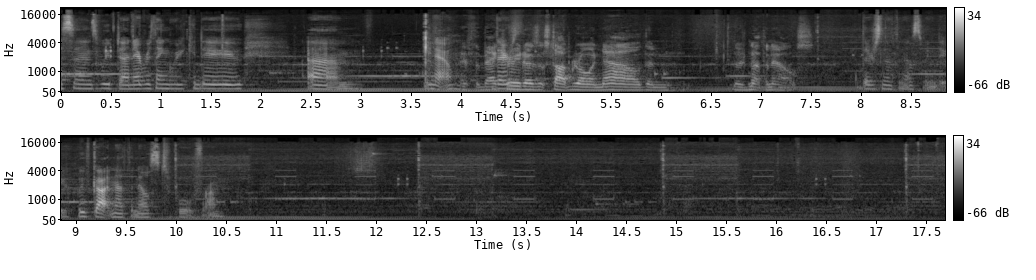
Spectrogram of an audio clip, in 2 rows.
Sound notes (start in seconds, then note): 10.6 beeping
